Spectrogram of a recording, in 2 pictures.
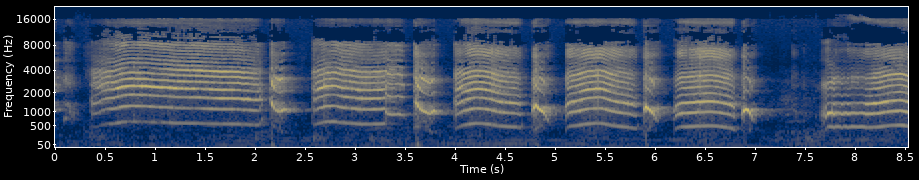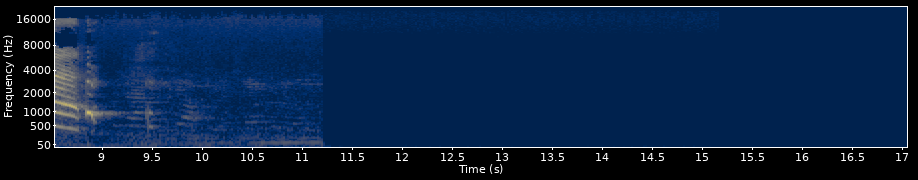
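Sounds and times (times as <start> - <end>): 
newborn baby crying: 0.0 - 9.6.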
